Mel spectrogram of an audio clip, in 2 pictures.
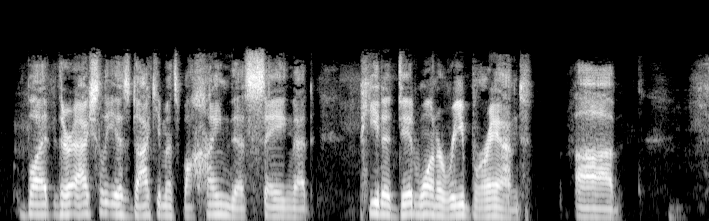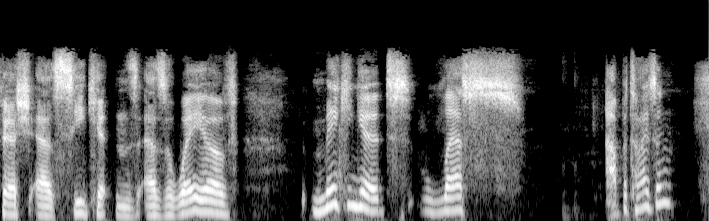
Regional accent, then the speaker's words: Canada; Well, speaking as a Canadian, you know, we know a thing or two about beavers because they're all over the frickin' place around here.

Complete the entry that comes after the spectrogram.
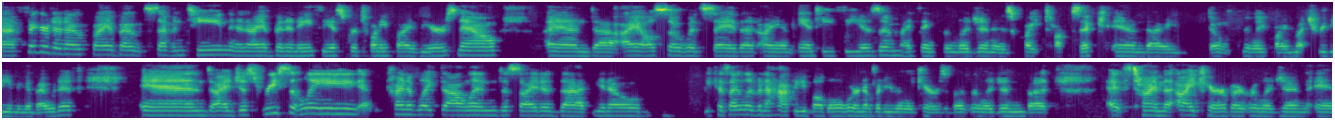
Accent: Ontario, Canada; So I hail from Southern Ontario. Been here all my life. Started out in the United Church of Canada, which is probably one of the most liberal denominations.

